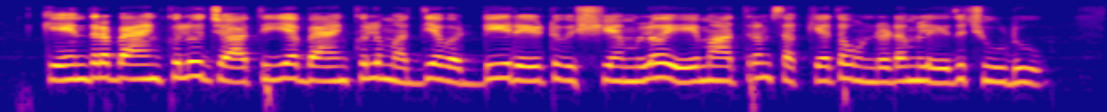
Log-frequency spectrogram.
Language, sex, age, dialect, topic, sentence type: Telugu, female, 18-24, Utterandhra, banking, statement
